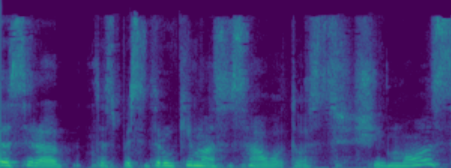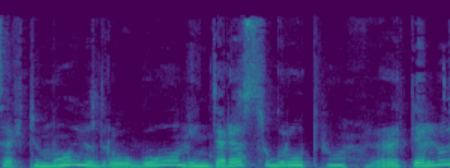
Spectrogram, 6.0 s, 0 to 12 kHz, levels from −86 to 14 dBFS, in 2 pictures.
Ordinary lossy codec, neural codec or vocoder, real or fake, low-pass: AAC, 32 kbps; none; real; 10.8 kHz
